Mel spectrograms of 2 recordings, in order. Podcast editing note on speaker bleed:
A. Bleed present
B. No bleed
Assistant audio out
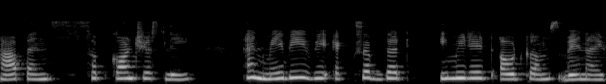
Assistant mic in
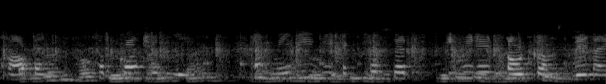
A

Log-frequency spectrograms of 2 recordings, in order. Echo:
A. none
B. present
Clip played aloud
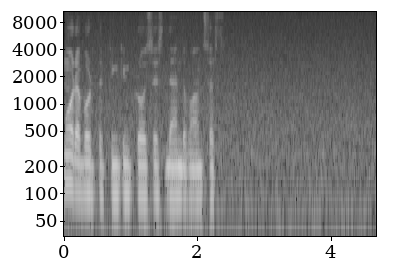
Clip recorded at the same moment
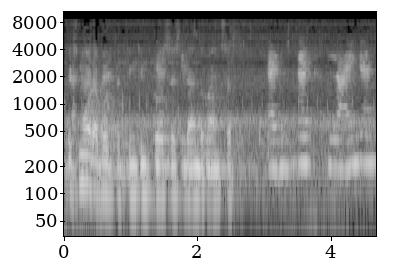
B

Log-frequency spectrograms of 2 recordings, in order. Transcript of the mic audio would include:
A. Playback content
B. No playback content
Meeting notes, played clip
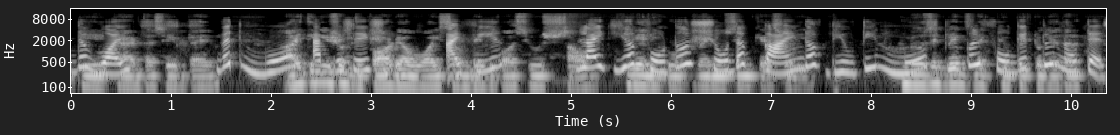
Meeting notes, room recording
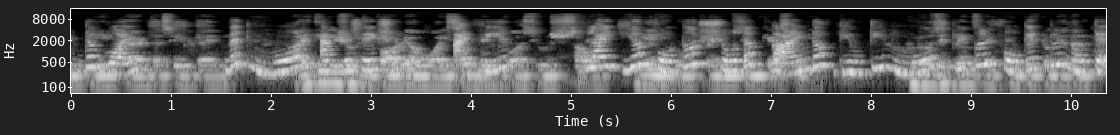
A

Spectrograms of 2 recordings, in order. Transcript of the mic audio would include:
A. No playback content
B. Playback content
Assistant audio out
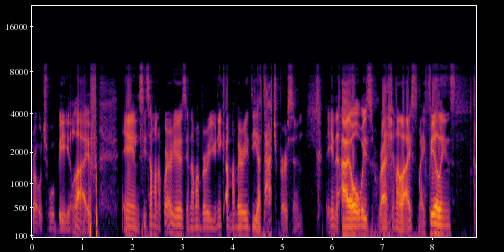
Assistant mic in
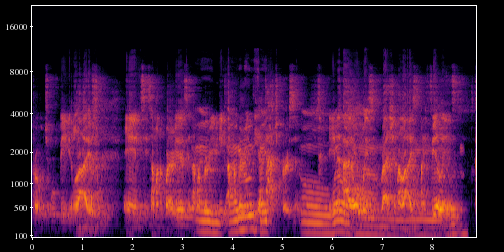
B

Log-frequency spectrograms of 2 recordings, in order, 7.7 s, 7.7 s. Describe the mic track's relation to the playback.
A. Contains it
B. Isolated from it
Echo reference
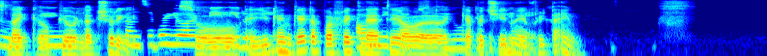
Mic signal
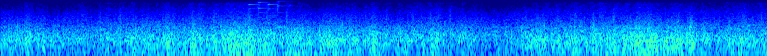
B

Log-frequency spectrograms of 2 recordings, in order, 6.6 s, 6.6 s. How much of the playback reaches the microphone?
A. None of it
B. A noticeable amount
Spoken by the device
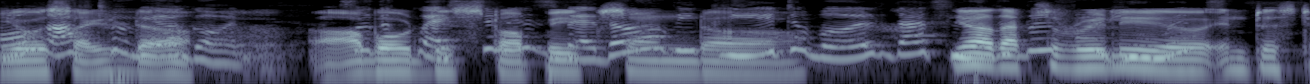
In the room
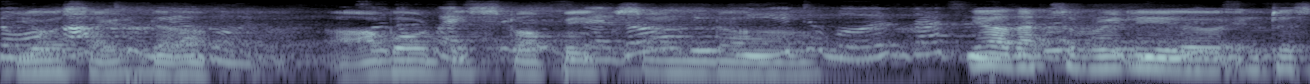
B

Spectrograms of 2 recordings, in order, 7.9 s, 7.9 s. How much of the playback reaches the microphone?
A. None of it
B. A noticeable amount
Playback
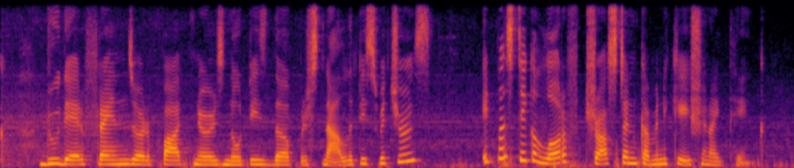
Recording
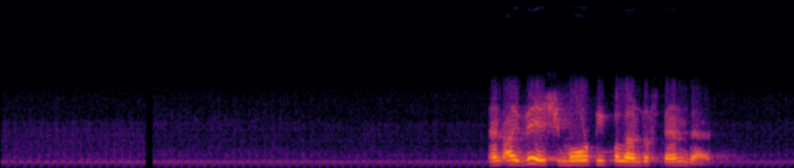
A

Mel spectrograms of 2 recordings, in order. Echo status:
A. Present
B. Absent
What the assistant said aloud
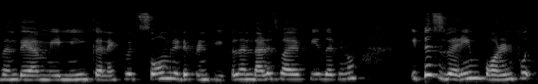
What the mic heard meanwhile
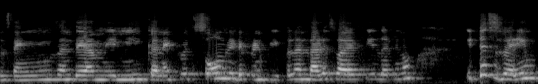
A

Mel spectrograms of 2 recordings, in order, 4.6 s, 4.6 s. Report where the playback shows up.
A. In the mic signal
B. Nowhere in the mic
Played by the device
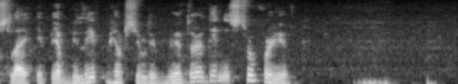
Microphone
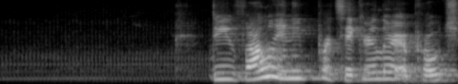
B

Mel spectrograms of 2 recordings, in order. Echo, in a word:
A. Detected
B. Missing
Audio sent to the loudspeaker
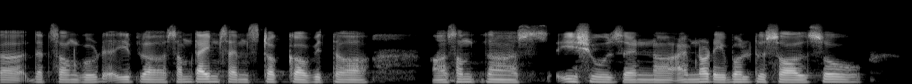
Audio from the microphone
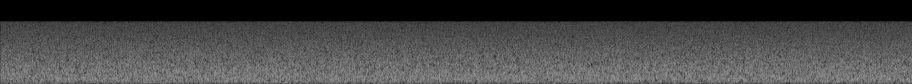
B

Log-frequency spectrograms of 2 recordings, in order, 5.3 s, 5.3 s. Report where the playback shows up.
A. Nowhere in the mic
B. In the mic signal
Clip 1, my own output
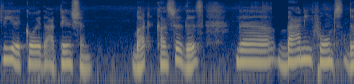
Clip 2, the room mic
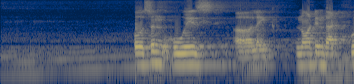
A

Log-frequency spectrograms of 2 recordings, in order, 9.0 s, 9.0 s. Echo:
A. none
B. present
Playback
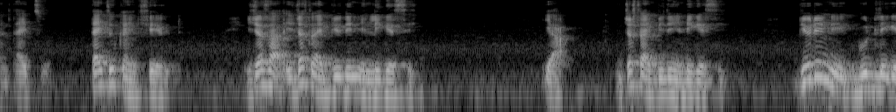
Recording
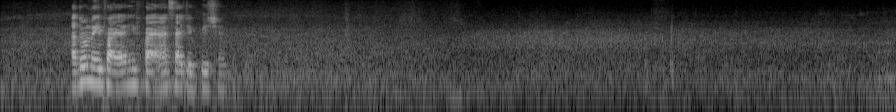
A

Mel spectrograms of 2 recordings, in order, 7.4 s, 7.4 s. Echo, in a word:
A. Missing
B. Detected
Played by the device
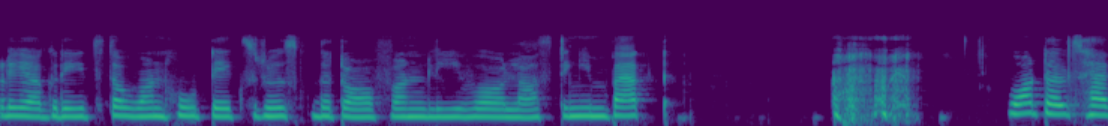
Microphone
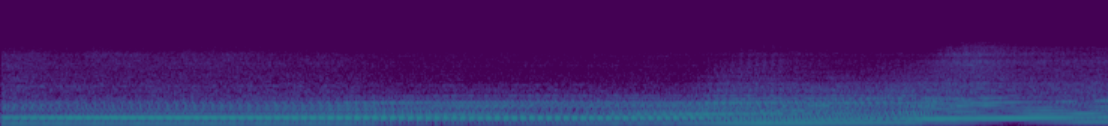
A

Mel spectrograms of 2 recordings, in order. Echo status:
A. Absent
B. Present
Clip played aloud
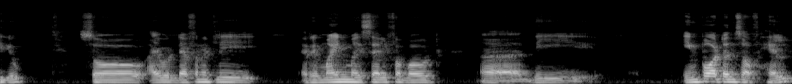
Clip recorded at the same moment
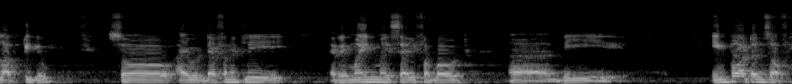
B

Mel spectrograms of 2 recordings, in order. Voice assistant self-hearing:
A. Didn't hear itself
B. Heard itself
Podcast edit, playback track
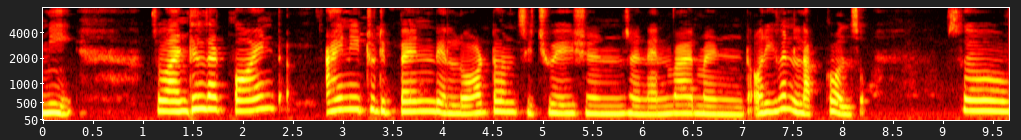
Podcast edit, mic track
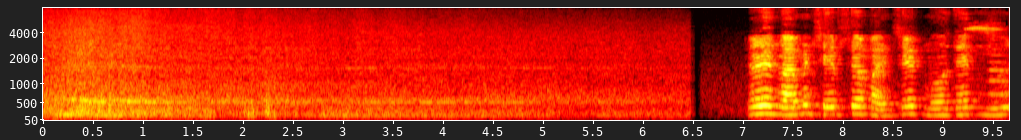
A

